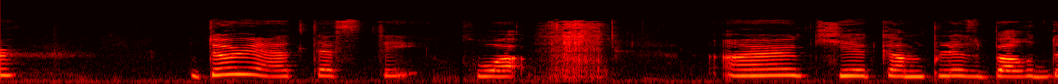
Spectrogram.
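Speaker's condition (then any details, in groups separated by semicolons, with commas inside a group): Ataxia; degenerative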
